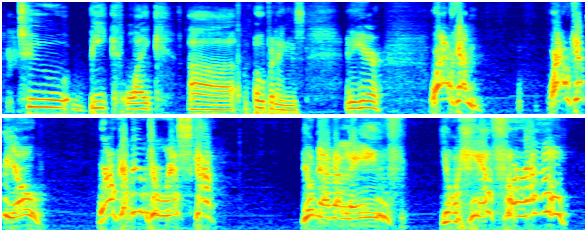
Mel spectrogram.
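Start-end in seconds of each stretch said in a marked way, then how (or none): 4.2-11.5 very high, shrill, screeching creature shriek. Narrator voicing a beaked creature welcoming visitors to Riska, screeching yell. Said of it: "You hear a screech yell out".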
